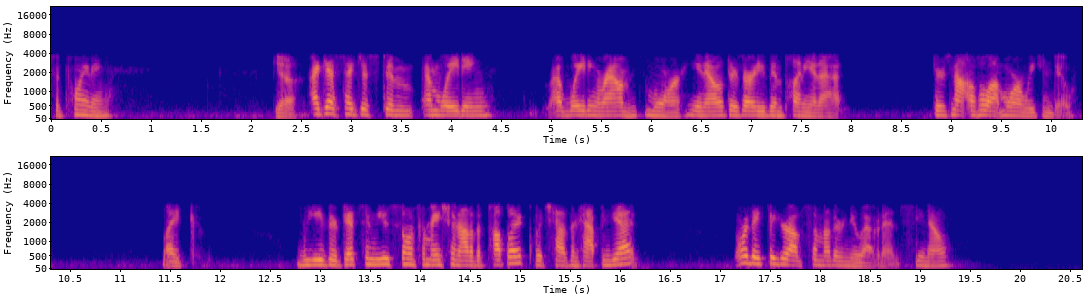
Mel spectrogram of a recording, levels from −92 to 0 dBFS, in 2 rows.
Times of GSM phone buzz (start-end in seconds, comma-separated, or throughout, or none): none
